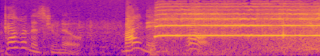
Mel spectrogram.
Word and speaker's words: Froy: My name's Froy. You said Froy? No, not indeed. Froy. Sorry, I can't hear. It rhymes with joy.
